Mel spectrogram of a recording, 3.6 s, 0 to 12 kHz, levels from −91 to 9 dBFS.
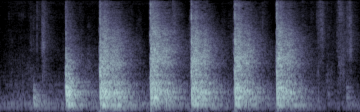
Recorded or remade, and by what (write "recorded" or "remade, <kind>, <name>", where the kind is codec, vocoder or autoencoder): recorded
